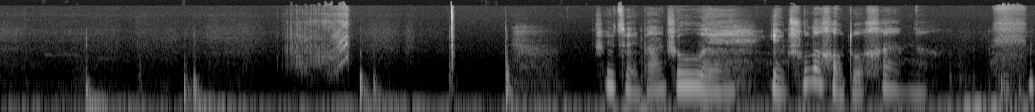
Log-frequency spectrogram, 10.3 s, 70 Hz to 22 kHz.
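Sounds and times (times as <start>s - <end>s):
soft dull thumps and knocks of handling: 0.8s - 2.4s, 3.6s - 4.2s, 5.0s - 5.3s
zipper on the mouth of a tight latex suit being unzipped: 2.8s - 3.6s
speech: 6.0s - 9.4s, 10.0s - 10.3s.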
